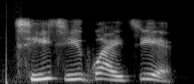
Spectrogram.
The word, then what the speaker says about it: 奇奇怪界: pues bueno, le dije que me grabara como se dice y lo vamos a poner aquí para que veáis que no se parece en nada a cómo se pronuncia en japonés. – 奇奇怪界. – O sea que ya veis que no, tiene nada que ver con Kiki Kai ¿no?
